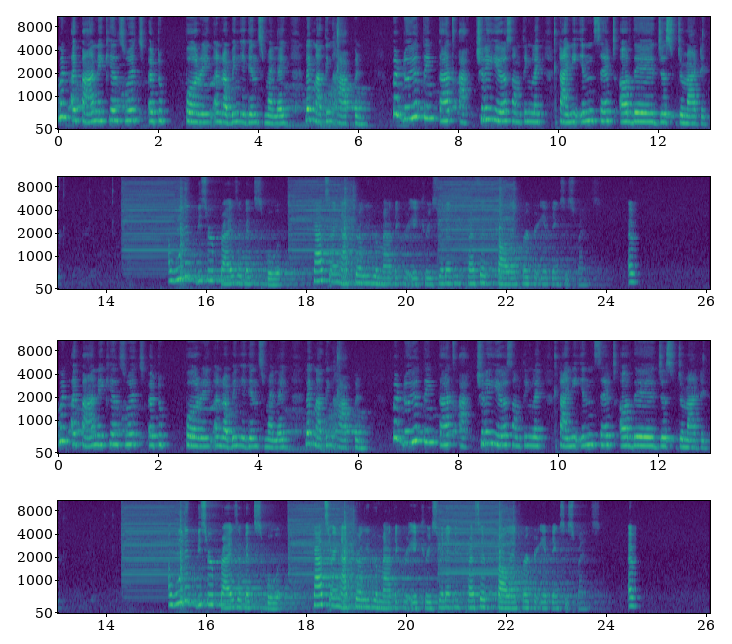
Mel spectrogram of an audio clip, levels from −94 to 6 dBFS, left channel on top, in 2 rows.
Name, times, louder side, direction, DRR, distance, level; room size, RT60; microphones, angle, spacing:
voice 1, 0.0-2.1 2.6-6.2 6.7-9.7 10.0-13.0, left 2 dB, 70° left, 1.3 m, -30 dB
sound 1, 14.3-16.1 17.6-19.5 20.6-22.6, right 3 dB, 25° right, 1.4 m, -43 dB
voice 2, 15.2-23.9 24.4-24.6, right 4 dB, 55° right, 0.6 m, -33 dB
7.7 x 3.9 x 4.4 m
head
